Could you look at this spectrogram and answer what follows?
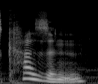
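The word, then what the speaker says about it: cozen: Today's word is cousin. This one, as you might notice, is spelled C-O-Z-E-N. It's a completely different word from the kind of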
